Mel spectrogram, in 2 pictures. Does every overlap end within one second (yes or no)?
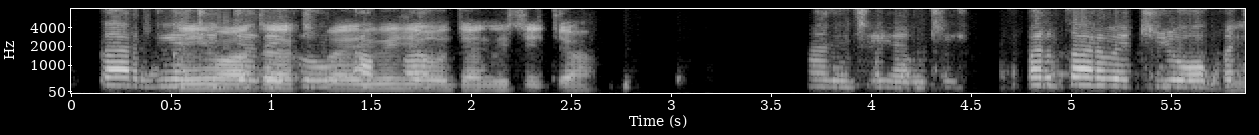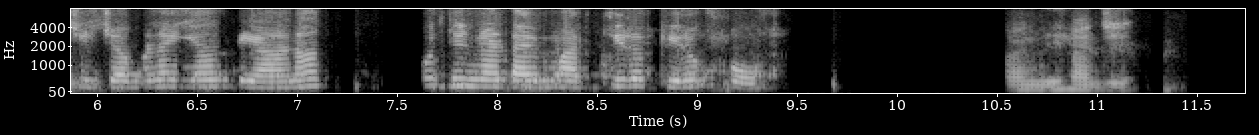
no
